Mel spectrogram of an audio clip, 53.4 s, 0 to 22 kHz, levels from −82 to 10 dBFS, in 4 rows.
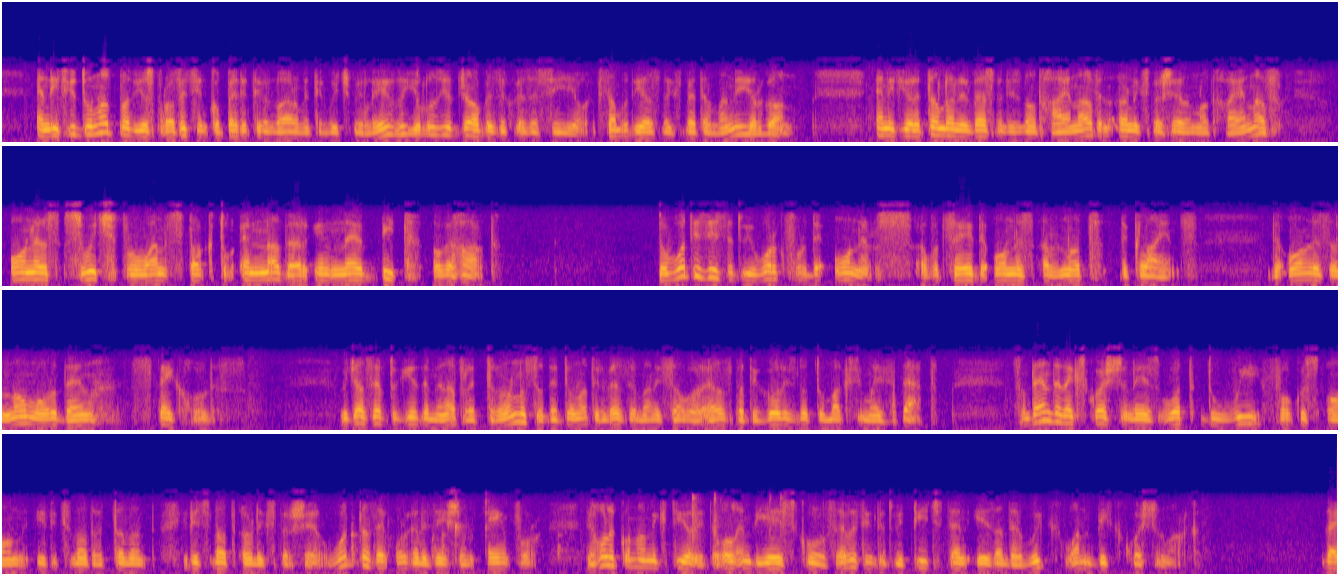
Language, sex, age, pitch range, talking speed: English, male, 60-79, 115-150 Hz, 180 wpm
